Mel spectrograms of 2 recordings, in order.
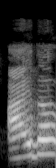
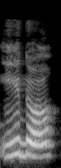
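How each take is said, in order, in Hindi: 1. पहला स्वर 'eye' जैसा है। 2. पहला स्वर 'ee' जैसा है। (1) "ये जो दोनों प्रोनाउंसिएशन है ये बिल्कुल ठीक है" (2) "ये जो दोनों प्रोनाउंसिएशन है ये बिल्कुल ठीक है"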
